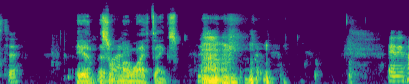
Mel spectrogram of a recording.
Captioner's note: laughs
